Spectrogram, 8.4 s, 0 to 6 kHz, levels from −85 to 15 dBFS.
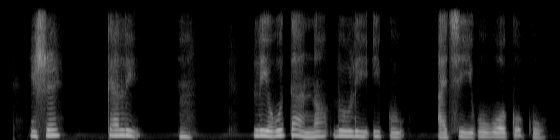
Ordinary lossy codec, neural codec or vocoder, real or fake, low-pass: none; codec, 16 kHz in and 24 kHz out, 0.4 kbps, LongCat-Audio-Codec, two codebook decoder; fake; 5.4 kHz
